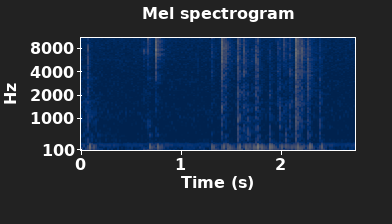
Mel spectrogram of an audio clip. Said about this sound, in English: And I'm typing this out just to make sure.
